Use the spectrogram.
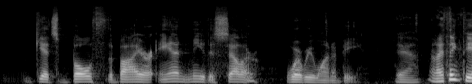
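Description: Nothing in this short speech recording stood out as a technical problem on listening.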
